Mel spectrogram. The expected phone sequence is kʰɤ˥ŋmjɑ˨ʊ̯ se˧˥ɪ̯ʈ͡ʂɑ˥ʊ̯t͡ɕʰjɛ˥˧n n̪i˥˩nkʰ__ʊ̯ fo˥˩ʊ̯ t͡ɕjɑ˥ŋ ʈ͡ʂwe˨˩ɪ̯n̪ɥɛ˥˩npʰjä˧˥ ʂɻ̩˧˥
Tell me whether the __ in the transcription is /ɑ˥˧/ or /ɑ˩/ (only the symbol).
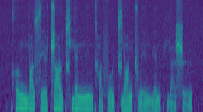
ɑ˩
